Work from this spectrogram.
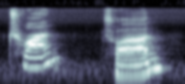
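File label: "chuan2", Mandarin Chinese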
